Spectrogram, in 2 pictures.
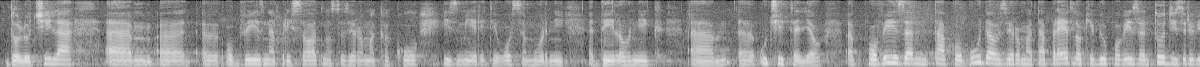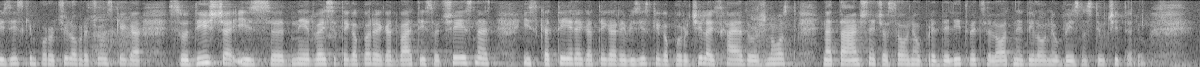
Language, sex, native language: Slovenian, female, Slovenian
